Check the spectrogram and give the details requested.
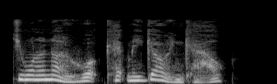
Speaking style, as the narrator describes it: Linny sighed

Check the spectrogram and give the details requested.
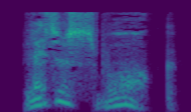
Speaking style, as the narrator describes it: said Dumbledore quietly

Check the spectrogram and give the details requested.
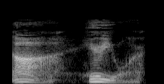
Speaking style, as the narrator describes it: Gebu grunted

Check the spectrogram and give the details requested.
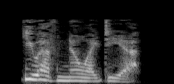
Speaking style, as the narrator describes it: Akos snapped

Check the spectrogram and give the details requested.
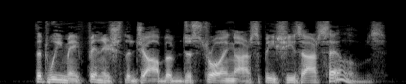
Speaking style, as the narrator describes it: Bateman said calmly

